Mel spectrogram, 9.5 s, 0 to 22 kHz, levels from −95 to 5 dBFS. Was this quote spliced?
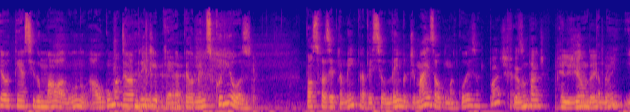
yes; 3 cuts; at 1.8 s, 4.5 s, 8.2 s

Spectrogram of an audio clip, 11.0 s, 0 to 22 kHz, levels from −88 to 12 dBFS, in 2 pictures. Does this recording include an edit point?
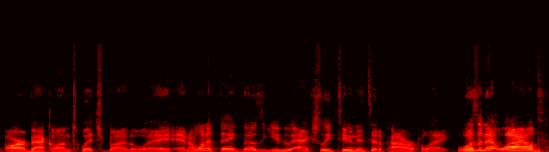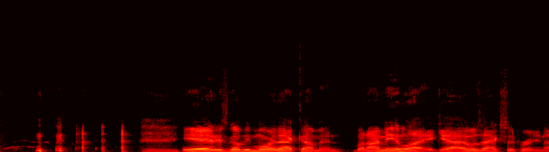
yes; 1 cut; at 4.5 s

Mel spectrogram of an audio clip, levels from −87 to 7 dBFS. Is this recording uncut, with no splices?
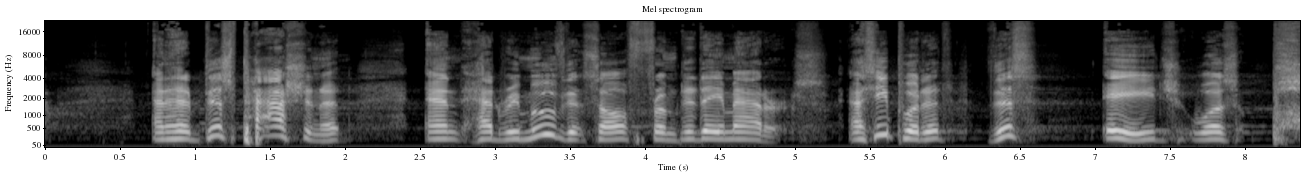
no; 4 cuts; at 1.0 s, 4.2 s, 5.3 s, 6.1 s

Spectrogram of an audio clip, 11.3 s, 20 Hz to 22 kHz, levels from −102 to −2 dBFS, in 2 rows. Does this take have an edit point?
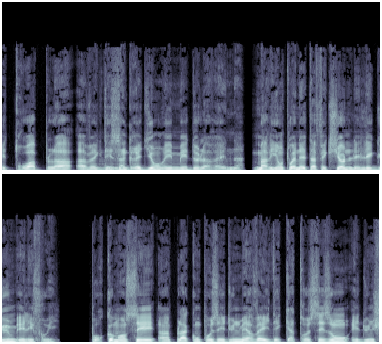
yes; 2 cuts; at 3.7 s, 6.8 s

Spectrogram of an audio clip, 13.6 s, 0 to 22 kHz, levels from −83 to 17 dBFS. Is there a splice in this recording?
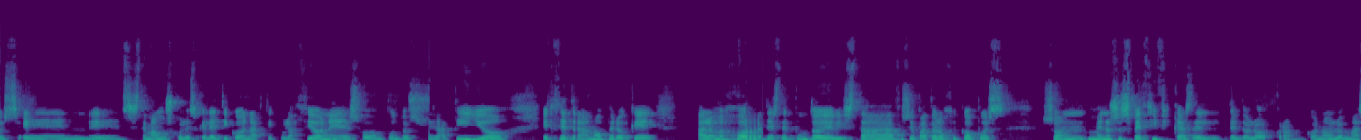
no; 0 cuts

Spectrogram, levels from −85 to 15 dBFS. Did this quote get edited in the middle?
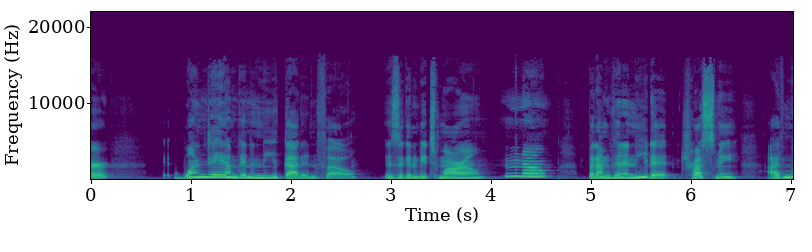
no; 0 cuts

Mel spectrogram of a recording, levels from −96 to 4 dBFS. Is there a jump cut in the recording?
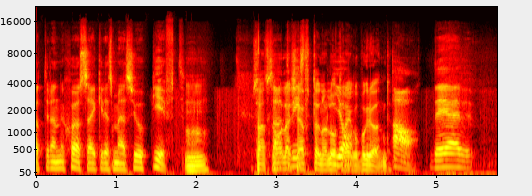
no; 0 cuts

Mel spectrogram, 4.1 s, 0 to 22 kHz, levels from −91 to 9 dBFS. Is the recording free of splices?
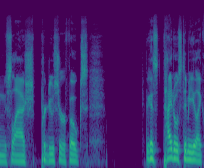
yes; 0 cuts

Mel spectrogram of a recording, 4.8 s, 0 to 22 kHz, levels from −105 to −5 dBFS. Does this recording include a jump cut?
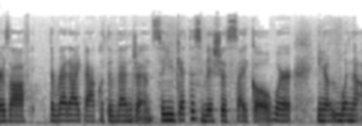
yes; 1 cut; at 1.1 s

